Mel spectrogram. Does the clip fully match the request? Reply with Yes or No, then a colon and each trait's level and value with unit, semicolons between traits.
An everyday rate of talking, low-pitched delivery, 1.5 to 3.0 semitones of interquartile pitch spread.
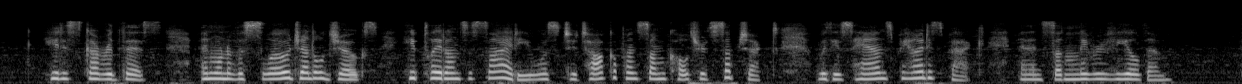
No: average, 155 wpm; very high, 250 Hz; average, 2.7 semitones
